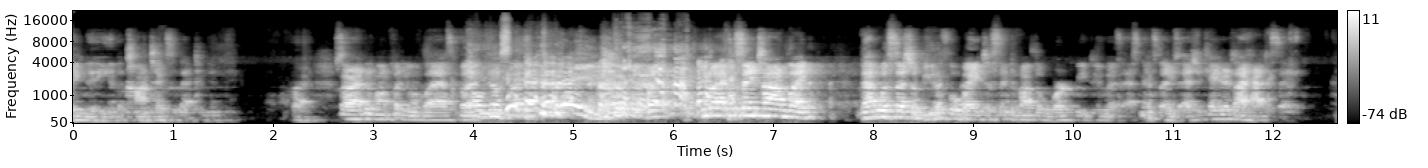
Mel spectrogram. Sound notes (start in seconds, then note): 3.9 laughter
